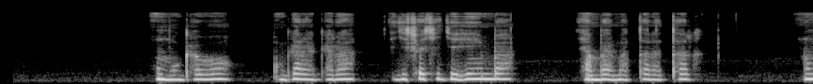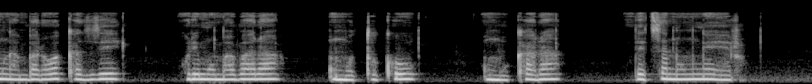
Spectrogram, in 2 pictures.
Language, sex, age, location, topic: Kinyarwanda, female, 25-35, Kigali, government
